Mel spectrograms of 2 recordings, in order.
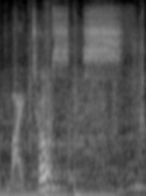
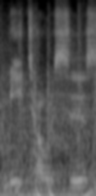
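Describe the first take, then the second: First: The first syllable sounds like 'my'. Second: The first syllable sounds like 'mee'. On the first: The speaker calls it right. "other words that have the prefix of my" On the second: The speaker calls it wrong. "you don't say mitosis"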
